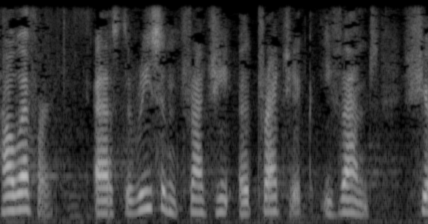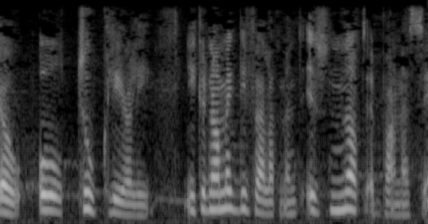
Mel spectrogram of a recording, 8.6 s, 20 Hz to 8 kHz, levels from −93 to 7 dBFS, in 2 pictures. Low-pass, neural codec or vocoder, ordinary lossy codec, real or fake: 7.2 kHz; none; none; real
